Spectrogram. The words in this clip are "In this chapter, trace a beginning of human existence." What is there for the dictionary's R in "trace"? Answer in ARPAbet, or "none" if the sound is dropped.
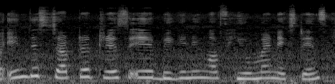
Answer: R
